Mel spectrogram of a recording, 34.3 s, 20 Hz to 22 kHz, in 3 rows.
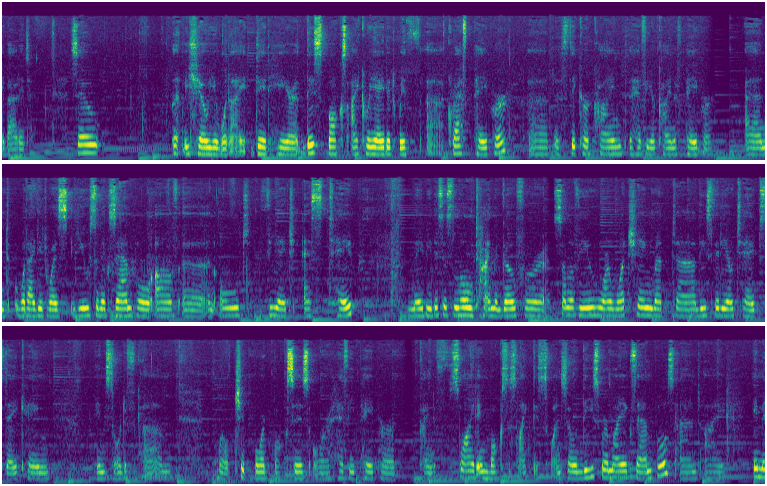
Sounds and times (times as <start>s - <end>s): Speech: 0.0s - 1.5s, 2.5s - 10.6s, 11.2s - 16.8s, 17.5s - 23.7s, 24.3s - 34.3s
Music: 0.0s - 34.3s.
